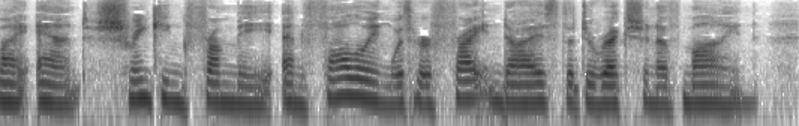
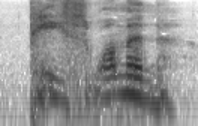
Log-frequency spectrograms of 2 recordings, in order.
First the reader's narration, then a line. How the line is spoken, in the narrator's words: I said in a hoarse whisper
